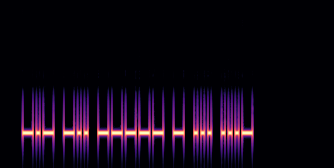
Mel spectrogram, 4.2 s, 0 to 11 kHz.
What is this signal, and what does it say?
Morse code, heard as a keyed tone, about 28 wpm, 700 Hz. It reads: KD0TSV
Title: USA Call Signs Repeated 2x 28wpm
